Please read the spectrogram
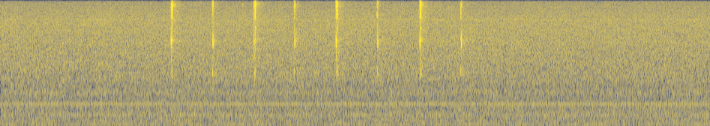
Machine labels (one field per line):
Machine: valve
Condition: normal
